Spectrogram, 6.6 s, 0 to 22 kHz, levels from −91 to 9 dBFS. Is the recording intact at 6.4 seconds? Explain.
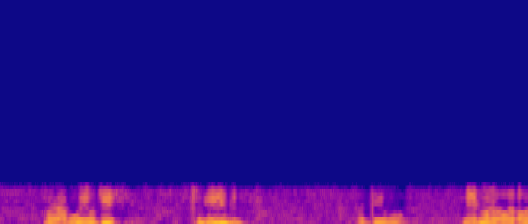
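No, at 6.4 seconds you're still hearing the Codec 2 vocoder that runs through the whole clip. It sends only pitch, voicing, energy and a rough spectral envelope, then rebuilds speech from sine waves. So it's robotic and buzzy, nothing above 3.7 kHz, consistent with its lowest bitrate, around 0.7 kbit/s.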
